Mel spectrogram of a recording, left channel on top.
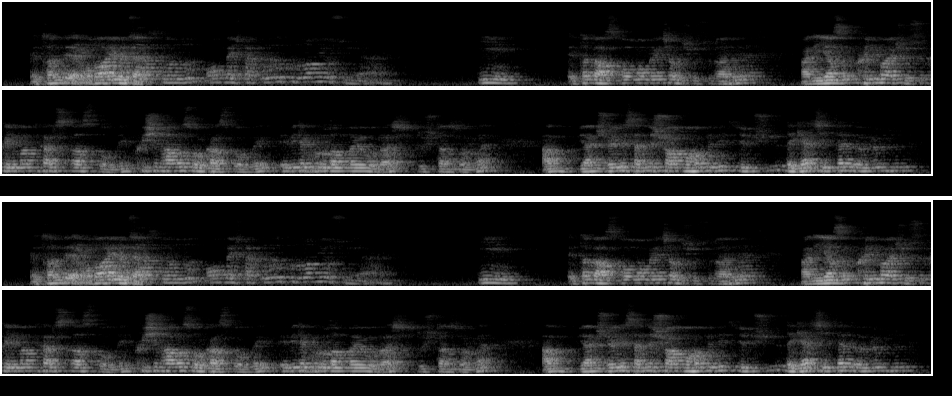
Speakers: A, on the right; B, on the left.
A: E tabi,
B: Şimdi diyelim
A: o da
B: ki yarım
A: ayrı dert.
B: saat durdun. 15 dakikada da kurulanıyorsun yani. Giyin.
A: E tabi hasta olmamaya çalışıyorsun abi.
B: Evet.
A: Hani yazın klima açıyorsun, klimanın karşısında hasta olmayayım. Kışın hava soğuk hasta olmayayım. E bir de
B: Evet.
A: kurulanmaya uğraş duştan sonra. Abi yani şöyle seninle şu an <laughs> muhabbet edince düşündüm de gerçekten ömrümüzün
